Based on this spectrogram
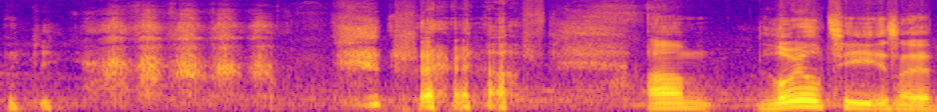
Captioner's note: laughs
